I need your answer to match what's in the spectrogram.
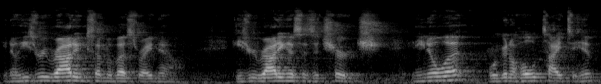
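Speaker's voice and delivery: low, soft, unhurried reassurance; hushed, earnest pastoral comfort; sincere, calm. Real, not acted. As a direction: settle down and speak gently of peace. Sincere turn to peace after comedy.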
